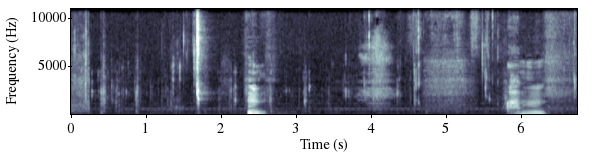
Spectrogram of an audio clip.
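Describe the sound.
Crunchy biting and soft, squishy chewing of an Impossible Whopper burger, a few distinct bursts separated by quiet gaps, with brief voice sounds.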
